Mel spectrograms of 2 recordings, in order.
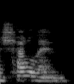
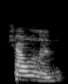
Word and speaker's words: Shaolin: And that, I remember when I was in Shaolin, and I might be pronouncing that wrong because I know some people pronounce it differently. So I don't want to butcher the name. Shaolin.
